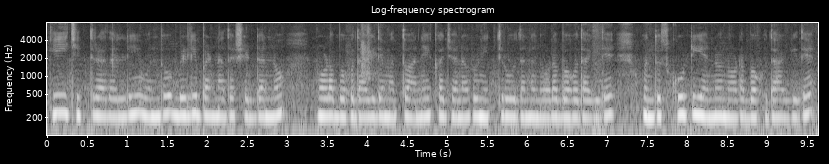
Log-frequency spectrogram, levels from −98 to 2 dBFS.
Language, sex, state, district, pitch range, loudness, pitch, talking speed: Kannada, female, Karnataka, Mysore, 205-215 Hz, -16 LUFS, 210 Hz, 95 wpm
